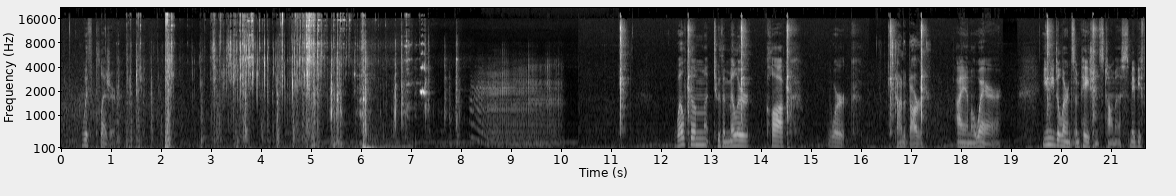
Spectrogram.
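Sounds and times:
speech: 0.4s - 1.7s, 12.3s - 14.7s, 15.4s - 15.9s, 16.7s - 18.9s, 19.6s - 21.6s
lock clunking: 1.0s - 10.6s
ring of keys jangling: 1.1s - 7.3s
heavy basement door creaking open: 1.1s - 10.4s.

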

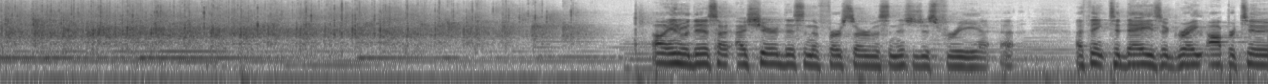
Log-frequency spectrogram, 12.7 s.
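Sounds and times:
audience clapping hands: 0.0s - 6.5s
speech: 6.5s - 12.6s.

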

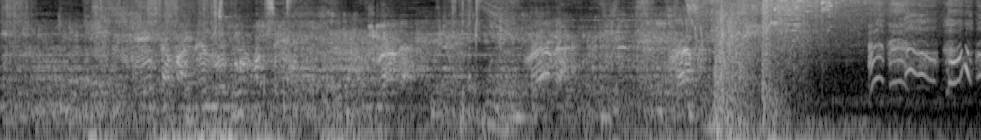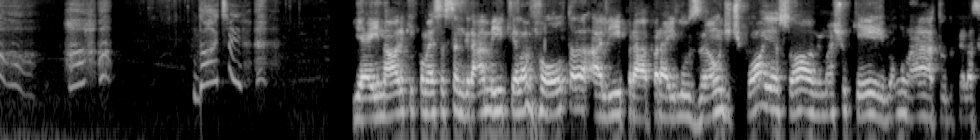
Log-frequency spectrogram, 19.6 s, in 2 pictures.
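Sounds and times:
speech: 1.6s - 7.4s, 13.3s - 19.5s
glass shattering in a hand: 7.2s - 9.0s.

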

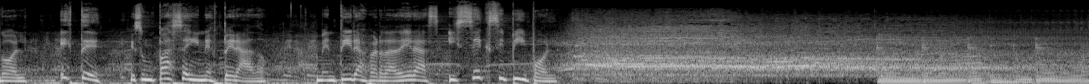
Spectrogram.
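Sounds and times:
speech: 0.0s - 6.1s
audience applause and cheering: 5.6s - 10.8s.

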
